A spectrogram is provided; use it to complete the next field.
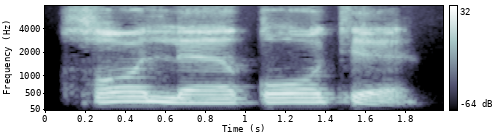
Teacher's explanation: Kha tebal, kha la tipis, qa tebal, ka tipis.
